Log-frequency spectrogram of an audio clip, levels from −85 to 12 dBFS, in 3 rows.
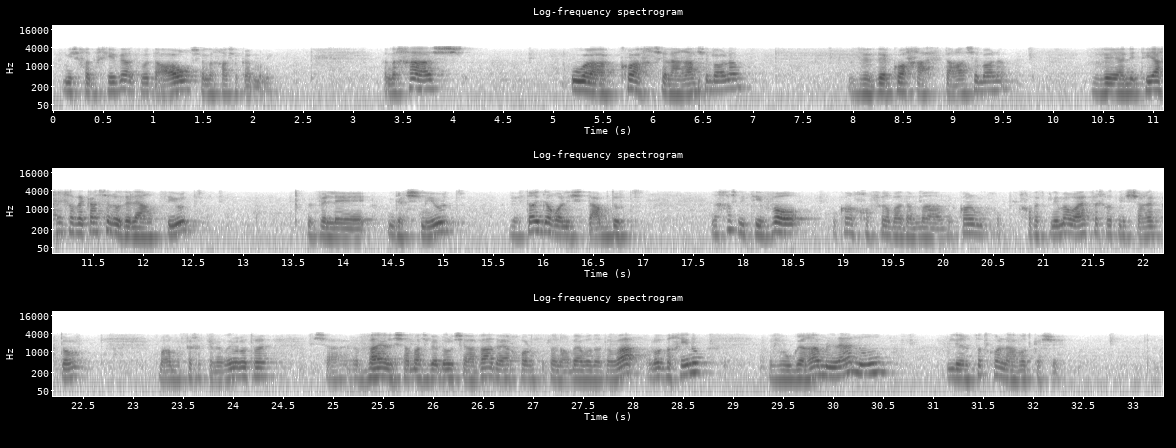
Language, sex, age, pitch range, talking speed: Hebrew, male, 20-39, 115-155 Hz, 130 wpm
